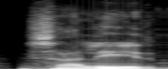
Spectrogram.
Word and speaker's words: salir: Salir, ¿cómo la pronunciáis, chicos? Salir, no. La pronunciáis salir, con la fuerza, con la intensidad en esta sílaba, ¿verdad?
